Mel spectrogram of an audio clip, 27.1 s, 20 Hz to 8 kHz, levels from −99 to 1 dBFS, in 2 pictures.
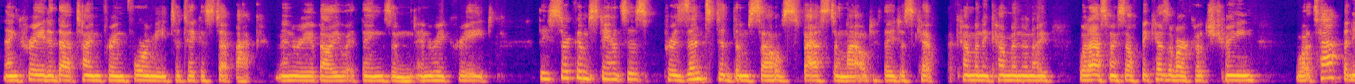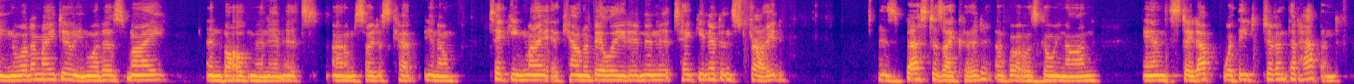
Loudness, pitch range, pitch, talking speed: -16 LUFS, 155-175 Hz, 165 Hz, 195 wpm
